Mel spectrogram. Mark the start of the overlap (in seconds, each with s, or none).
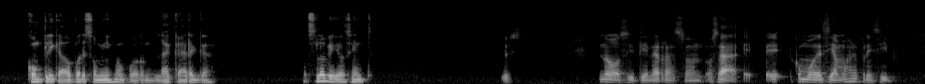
none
